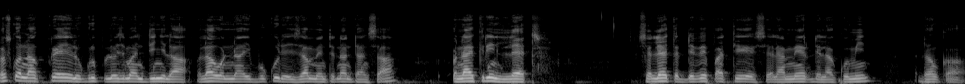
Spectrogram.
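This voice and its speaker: A man with a normal speaking voice talks at a medium pitch. His intonation stays fairly even at a moderate pace. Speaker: young migrant delegate. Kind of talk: testimony.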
